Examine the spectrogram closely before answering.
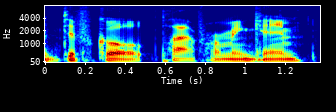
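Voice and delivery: ordinary delivery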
